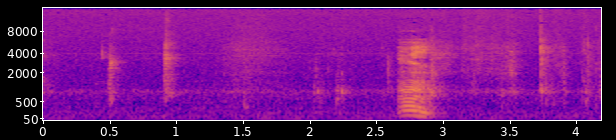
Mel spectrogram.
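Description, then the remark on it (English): Someone sips a chocolate Premier Protein drink: soft scattered mouth clicks, then one louder wet gulp partway through, with a few faint clicks afterward. “So excuse me while I take a sip of this Premier Protein.”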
